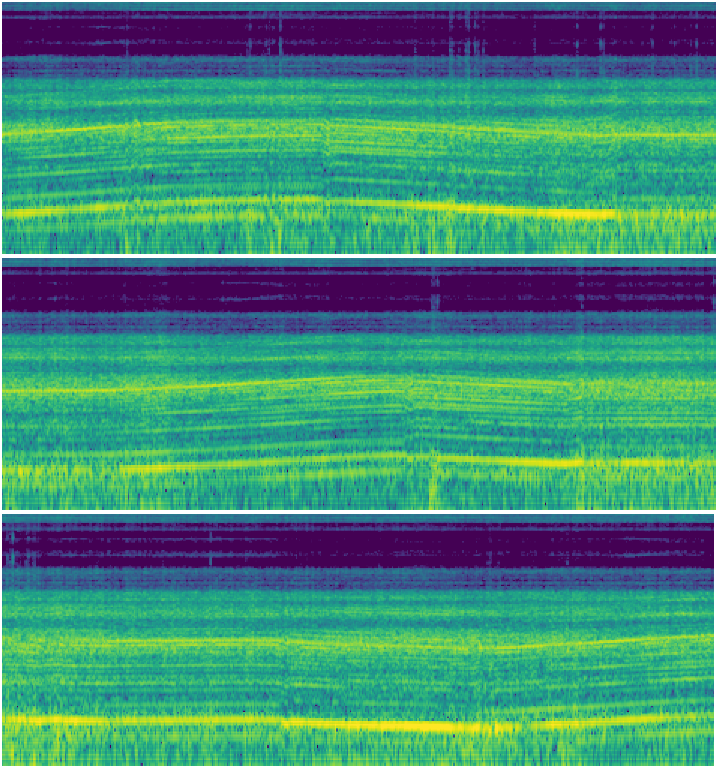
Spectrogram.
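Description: Sport motorcycle engine running under way at moderate revs, heard from the bike itself. Its pitch climbs and falls slowly several times as the throttle is opened and eased, with one quick drop about fifteen seconds in.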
